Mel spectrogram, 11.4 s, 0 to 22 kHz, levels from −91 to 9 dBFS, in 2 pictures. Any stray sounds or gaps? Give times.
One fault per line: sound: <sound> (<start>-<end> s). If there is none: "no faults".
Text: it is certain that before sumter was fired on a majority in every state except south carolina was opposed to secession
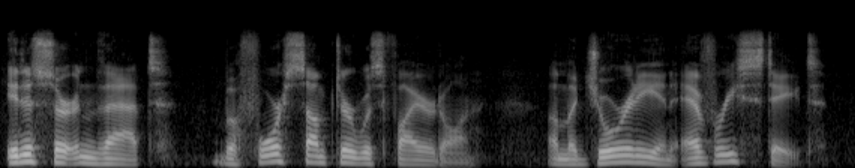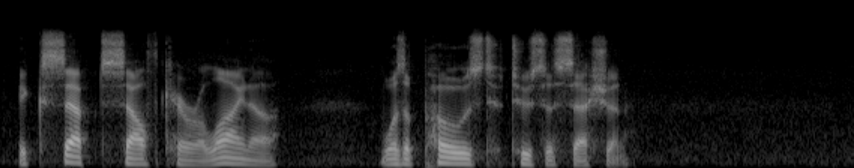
no faults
